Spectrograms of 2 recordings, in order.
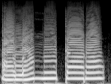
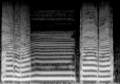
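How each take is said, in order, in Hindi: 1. m साफ़ और जल्दी पढ़ा जाता है, इसमें गुन्ना नहीं होता। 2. m को गुन्ना के साथ, नाक की गूँज में पढ़ा जाता है। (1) "यहाँ पर गुन्ना नहीं होगा बल्कि यहाँ पर हमें इजहार करना है" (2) "आमतौर पर इसको ख्वातीन पढ़ती हैं, वो पढ़ती हैं"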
